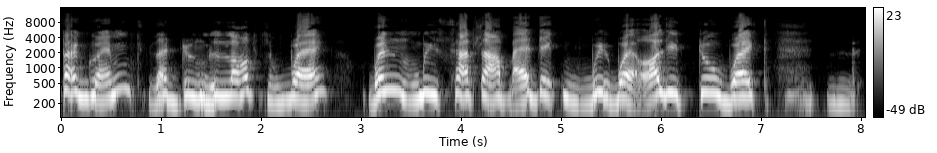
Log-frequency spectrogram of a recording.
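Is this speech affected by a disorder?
Yes: cerebral palsy; cerebral palsy since birth, born in Greece; unable to move without some support; speech problems when young, began talking after attending Gruella school.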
